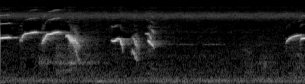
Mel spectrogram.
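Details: Rich whistled phrase from an Oriental magpie-robin, used to rouse silent birds: looping arched whistles and a tumbling warble, a pause, then one clear rising whistle to finish.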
